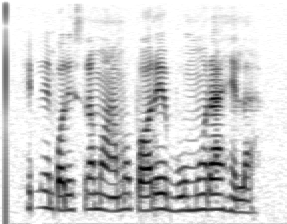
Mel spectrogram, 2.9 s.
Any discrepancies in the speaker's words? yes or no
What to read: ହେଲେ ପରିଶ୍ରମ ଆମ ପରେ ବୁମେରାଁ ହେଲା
no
